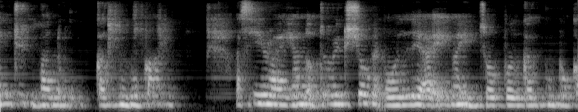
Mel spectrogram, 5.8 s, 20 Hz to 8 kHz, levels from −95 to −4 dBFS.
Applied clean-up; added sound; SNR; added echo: neural mask model DeepFilterNet 3.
